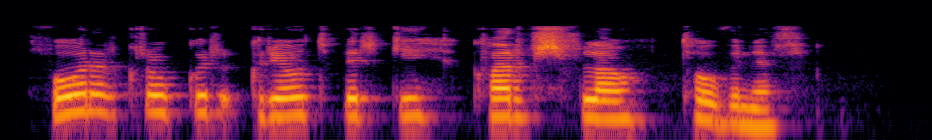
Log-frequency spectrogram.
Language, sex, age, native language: Icelandic, female, 40-49, Icelandic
